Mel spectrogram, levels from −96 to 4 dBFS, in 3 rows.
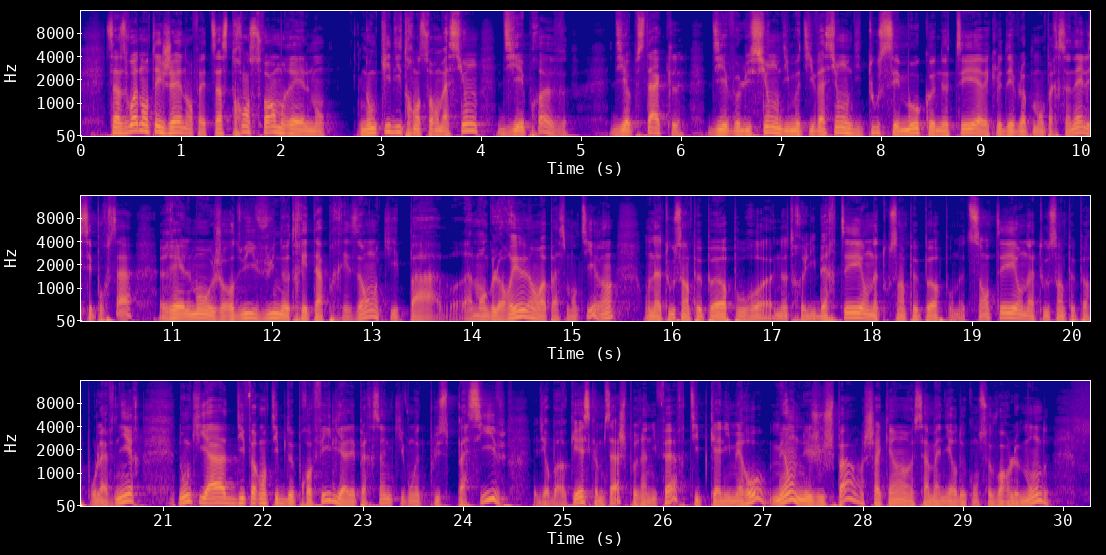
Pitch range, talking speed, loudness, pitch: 95-125 Hz, 250 wpm, -31 LUFS, 105 Hz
